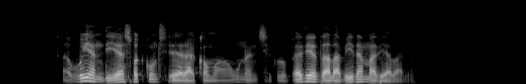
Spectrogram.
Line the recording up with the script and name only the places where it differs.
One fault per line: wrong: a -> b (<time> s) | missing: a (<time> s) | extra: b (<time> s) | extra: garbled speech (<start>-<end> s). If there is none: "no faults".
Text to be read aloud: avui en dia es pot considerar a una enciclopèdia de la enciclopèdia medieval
extra: com (2.0 s)
wrong: enciclopèdia -> vida (3.5 s)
